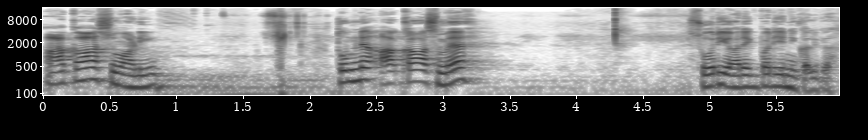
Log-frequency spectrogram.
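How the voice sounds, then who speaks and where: A man's voice: high-pitched, slow pace, a little mellow. A man of teaching exam memory tricks, repeating each answer as a question-and-answer drill while writing on a board. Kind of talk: mnemonic tricks lesson.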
